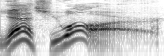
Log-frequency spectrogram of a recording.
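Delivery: high, slow, drawn-out put-on voice of an older gentleman; eccentric European man. Retelling the producer meeting, imitating his high, slow voice. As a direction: stretch it out high and grand, like an odd old European. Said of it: "That's how he talks".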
